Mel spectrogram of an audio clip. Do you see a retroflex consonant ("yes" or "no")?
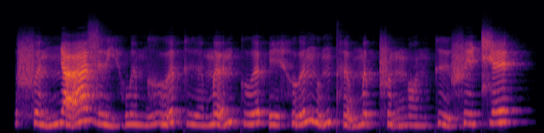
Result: no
